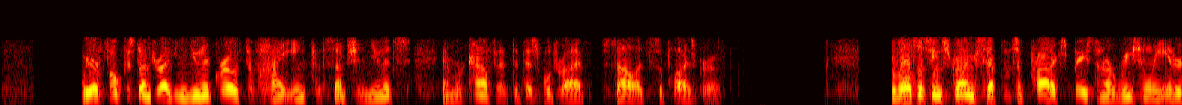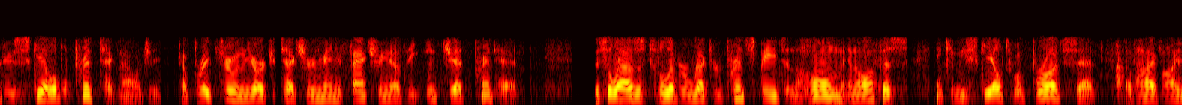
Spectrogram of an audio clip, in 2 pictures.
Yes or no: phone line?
yes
